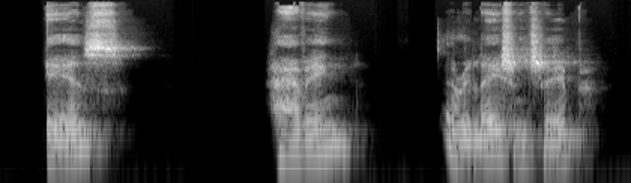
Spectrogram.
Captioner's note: laughs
